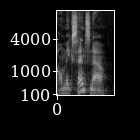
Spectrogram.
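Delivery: normal talking voice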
